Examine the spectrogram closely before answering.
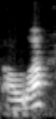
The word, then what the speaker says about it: Allah: Berharokat fathah, maka lafaz jalalah atau lafaz Allah dibaca tebal, tafkhim Allah, fasayarallah, bukan fasayarallah, seperti itu.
